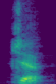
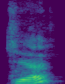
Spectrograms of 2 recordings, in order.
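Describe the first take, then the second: First: The pitch sounds short and choppy. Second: The pitch starts low and then rises. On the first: "Kind of sounds choppy" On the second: "Starts down and it goes up"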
